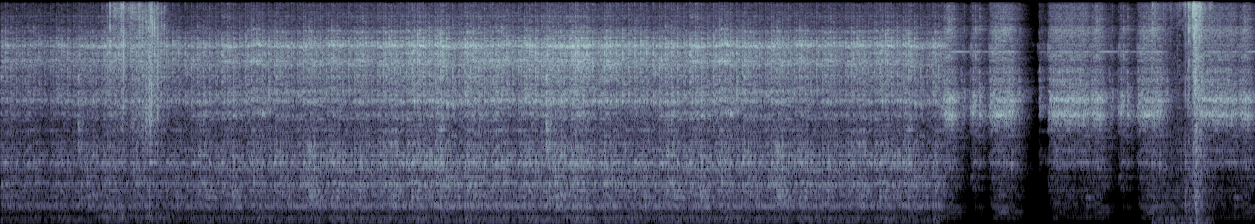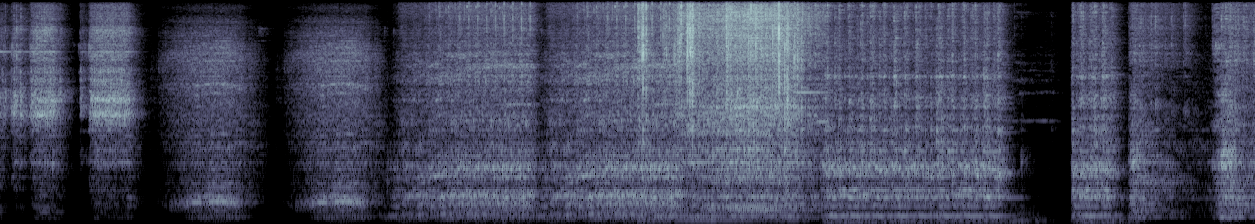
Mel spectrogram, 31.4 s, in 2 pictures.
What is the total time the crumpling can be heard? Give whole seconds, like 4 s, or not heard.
4 s.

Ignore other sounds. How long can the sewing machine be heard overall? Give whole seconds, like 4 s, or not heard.
31 s.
